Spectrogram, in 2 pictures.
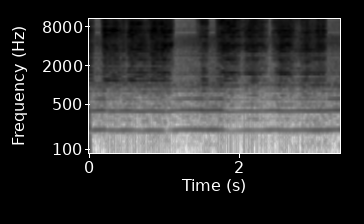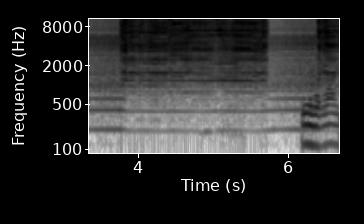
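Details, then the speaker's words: Rotary tool with a small grinding wheel gently grinding down a rolled-over rivet head during restoration of a 1961 Seeburg AY100U jukebox: high steady motor whine rising into a harsh grind on metal, then easing; normal operation. "I like to take my you know one of these little wheels that I have on my motor tool and I like to grind it down very gently very carefully taking the time until I get down to surface of the metal"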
